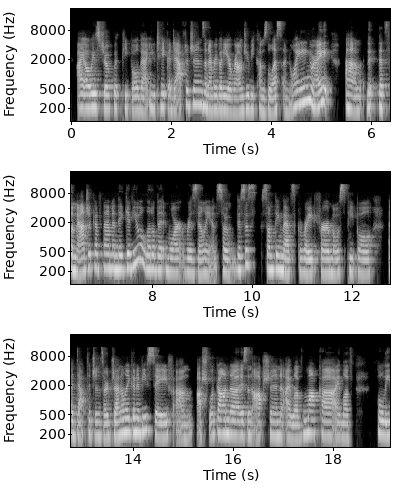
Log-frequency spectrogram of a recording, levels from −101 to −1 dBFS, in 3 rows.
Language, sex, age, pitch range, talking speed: English, female, 20-39, 175-215 Hz, 185 wpm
